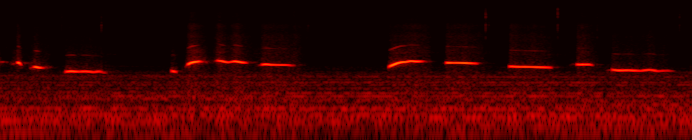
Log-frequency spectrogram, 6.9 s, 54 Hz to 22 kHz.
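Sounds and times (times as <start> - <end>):
person whistling a wandering tune behind a door: 0.0 - 1.0, 1.8 - 3.0, 3.9 - 6.8.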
